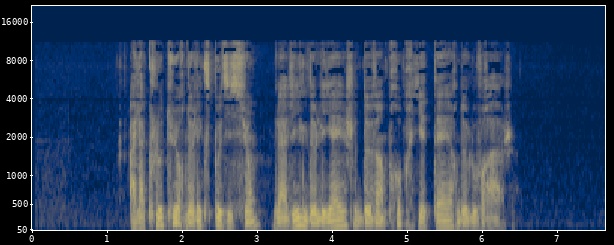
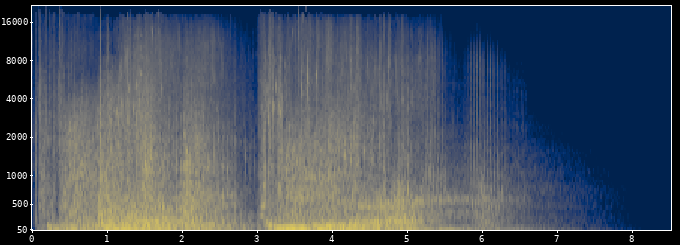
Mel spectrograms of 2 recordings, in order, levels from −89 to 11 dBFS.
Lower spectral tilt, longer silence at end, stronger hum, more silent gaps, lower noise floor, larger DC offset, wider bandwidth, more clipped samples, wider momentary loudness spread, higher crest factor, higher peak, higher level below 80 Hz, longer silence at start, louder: second, -4 dB/octave vs -6 dB/octave; second, 1.25 s vs 2.15 s; neither; neither; second, -68 dBFS vs -77 dBFS; neither; second, 11.5 kHz vs 17 kHz; neither; second, 8 LU vs 19 LU; about the same, 18 dB vs 14 dB; about the same, -2 dBFS vs 0 dBFS; second, -46 dBFS vs -16 dBFS; first, 1.3 s vs 0.1 s; second, -17 LUFS vs -13 LUFS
